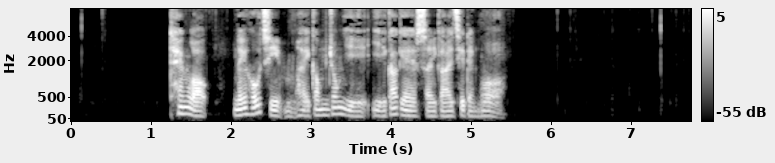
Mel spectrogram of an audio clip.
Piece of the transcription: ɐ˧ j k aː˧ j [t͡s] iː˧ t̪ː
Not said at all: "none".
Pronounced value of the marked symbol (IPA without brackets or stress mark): t͡sʰ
